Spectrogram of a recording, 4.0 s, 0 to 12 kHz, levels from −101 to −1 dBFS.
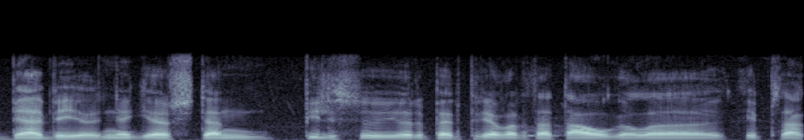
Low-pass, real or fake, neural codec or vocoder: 7.2 kHz; real; none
